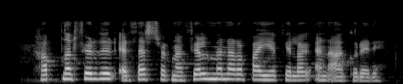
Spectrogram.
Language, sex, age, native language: Icelandic, female, 30-39, Icelandic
